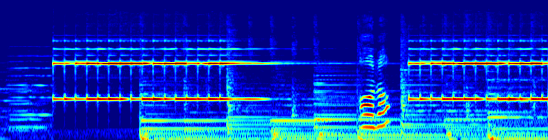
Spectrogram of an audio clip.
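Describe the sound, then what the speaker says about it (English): A phone ringtone plays in a Japanese visual novel, a bright repeating electronic melody of ringing tones that continues for several seconds, with a brief spoken exclamation partway through. "My phone rang. What an annoying ringtone."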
